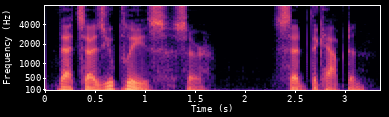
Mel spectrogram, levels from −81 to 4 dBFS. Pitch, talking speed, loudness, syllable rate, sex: 85 Hz, 145 wpm, -18 LUFS, 4.1 syllables/s, male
